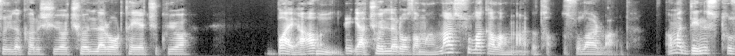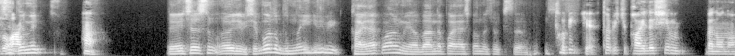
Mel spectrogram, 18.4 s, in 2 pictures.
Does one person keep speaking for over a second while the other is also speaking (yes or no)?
no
